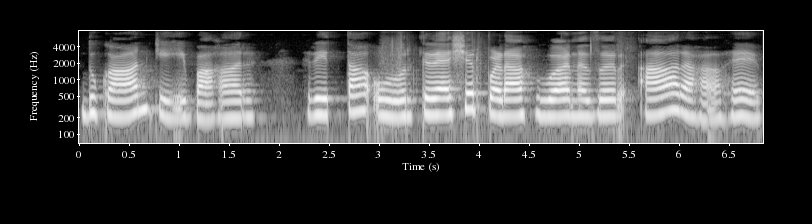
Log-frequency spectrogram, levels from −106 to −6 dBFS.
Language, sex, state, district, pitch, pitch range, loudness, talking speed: Hindi, female, Punjab, Fazilka, 220 Hz, 210-230 Hz, -15 LUFS, 105 wpm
